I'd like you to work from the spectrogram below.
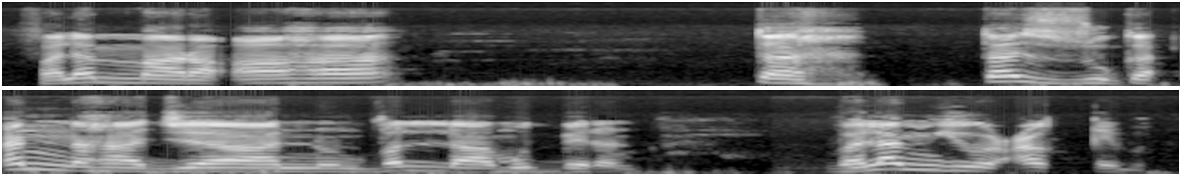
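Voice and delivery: very slow, drawn-out Quranic recitation. Acted. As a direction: stretch each word of the verse reverently. Quran recitation within the sermon. (بہت آہستہ قرآنی تلاوت)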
